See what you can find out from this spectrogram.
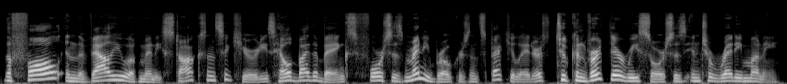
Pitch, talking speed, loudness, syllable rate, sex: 150 Hz, 200 wpm, -20 LUFS, 5.6 syllables/s, male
